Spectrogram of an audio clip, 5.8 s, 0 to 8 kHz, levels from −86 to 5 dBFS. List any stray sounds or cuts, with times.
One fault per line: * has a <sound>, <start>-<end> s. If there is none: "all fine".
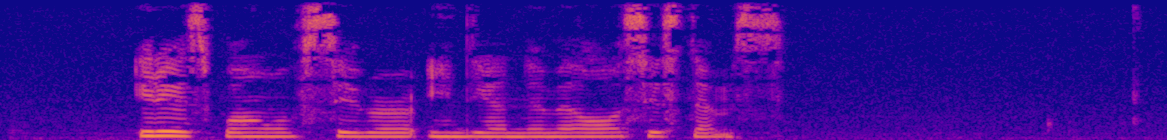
all fine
